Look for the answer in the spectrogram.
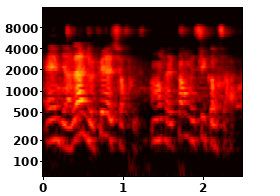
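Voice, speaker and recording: A chatty woman doing a casual card reading, speaking directly to her viewers as if they were friends. Her voice sits at an ordinary middle pitch. The room is echoey, and faint noise hums behind her. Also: quick pace. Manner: chatty, talks straight to viewers. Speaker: tarot card reader and channel host.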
